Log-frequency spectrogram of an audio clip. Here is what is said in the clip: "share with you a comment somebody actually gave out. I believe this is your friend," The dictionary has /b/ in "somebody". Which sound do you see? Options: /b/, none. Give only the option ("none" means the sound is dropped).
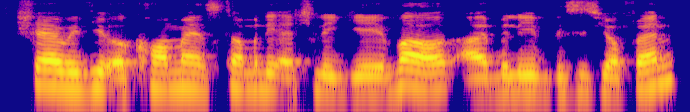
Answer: none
